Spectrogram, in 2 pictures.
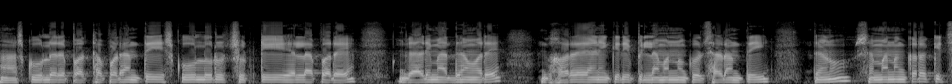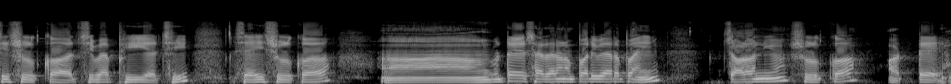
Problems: constant background noise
